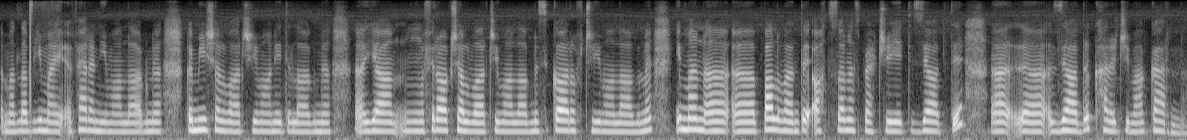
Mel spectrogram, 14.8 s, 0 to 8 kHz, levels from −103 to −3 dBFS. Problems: constant background noise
